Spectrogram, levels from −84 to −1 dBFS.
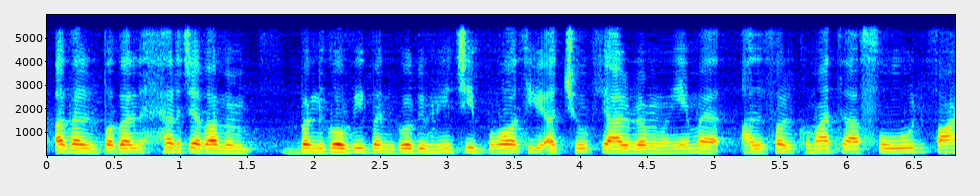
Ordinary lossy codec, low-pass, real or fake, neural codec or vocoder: none; 5.4 kHz; fake; codec, 16 kHz, 0.3 kbps, FocalCodec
